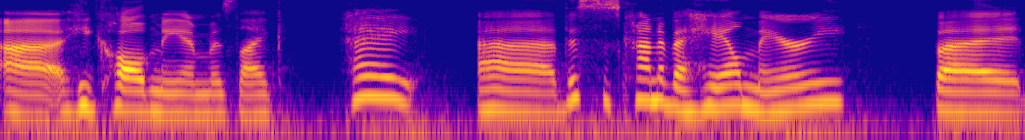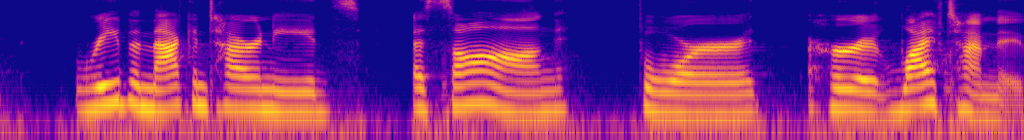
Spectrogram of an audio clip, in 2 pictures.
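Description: Speaking fairly slowly in a bright, sharp tone, a woman with an American accent has a medium pitch and ordinary pitch variation. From Texas, Waco; Texas. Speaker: songwriter; guest. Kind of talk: interview. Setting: stage at a music venue. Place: studio. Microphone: studio mic.

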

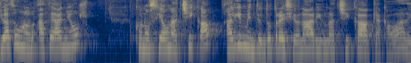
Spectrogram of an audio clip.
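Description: At a very fast pace, a woman speaks at a fairly high pitch. The background is quiet. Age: 40s. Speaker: community association president; podcast guest. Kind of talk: interview conversation. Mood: earnest, indignant. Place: studio.

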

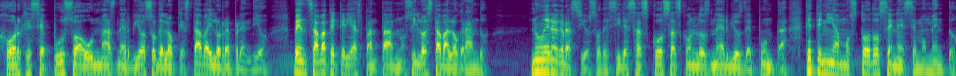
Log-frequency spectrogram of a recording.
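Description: Here is a man with an ordinary speaking voice. His pitch is fairly low and his pace moderate. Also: ordinary pitch variation. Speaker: storyteller narrating horror legends. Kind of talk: ghost story narration, first-person horror tale. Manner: hushed, tense, building dread with pauses.

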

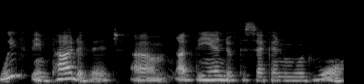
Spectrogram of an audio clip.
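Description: The voice carries a Japanese accent and is somewhat breathy. Its pitch variation is ordinary. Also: woman, quiet background. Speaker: international security professor. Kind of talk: panel discussion. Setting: video call. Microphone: video call.

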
